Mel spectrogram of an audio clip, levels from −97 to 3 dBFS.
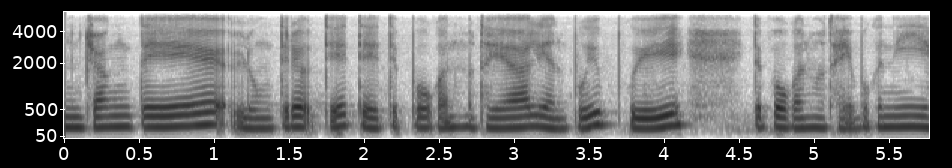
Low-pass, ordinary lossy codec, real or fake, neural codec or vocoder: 5.4 kHz; none; real; none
